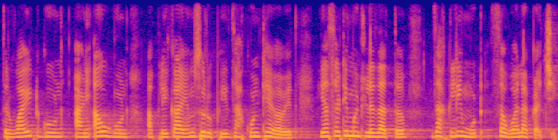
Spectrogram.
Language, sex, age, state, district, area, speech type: Marathi, female, 18-30, Maharashtra, Satara, urban, spontaneous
